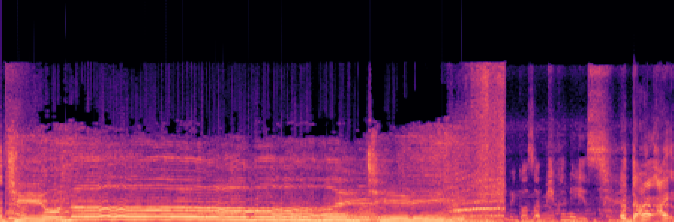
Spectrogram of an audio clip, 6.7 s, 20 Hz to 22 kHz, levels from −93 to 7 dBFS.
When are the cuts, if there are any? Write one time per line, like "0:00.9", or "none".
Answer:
none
